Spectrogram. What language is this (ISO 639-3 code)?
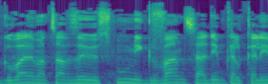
heb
